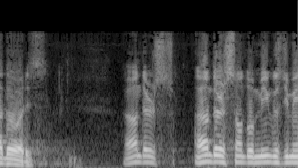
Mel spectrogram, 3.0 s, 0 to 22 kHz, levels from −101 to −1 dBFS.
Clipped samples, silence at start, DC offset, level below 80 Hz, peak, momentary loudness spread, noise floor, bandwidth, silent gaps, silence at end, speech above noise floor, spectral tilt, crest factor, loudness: under 0.1%; 0 s; under 0.1%; -56 dBFS; -14 dBFS; 12 LU; -54 dBFS; 10 kHz; none; 0 s; 29 dB; -6 dB/octave; 12 dB; -26 LUFS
